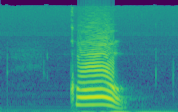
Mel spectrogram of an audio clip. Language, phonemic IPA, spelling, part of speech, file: Tamil, /koː/, கோ, noun / interjection / verb, Ta-கோ.ogg
- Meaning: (noun) 1. king 2. emperor 3. mountain; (interjection) interjection expressive of grief; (verb) to string, insert, thread (flowers, beads, files)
